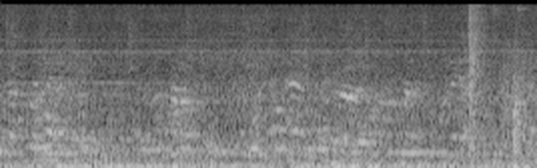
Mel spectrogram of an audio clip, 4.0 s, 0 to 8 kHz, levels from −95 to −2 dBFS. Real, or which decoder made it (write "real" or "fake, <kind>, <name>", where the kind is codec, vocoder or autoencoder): real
